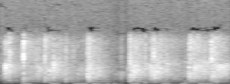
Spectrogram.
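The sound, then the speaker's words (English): A crowd of college fans claps together to a beat at a brisk, steady pace, many hands blending into a dense, continuous patter with sharper accented claps recurring throughout. No voices are heard. “Hey, all you college fans, let me hear you clap your hands.”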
